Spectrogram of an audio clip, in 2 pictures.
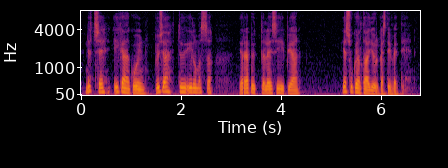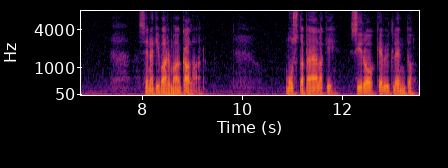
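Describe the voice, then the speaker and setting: A man's voice: deep voice, expressive, pauses often, mellow, dry recording. A man narrating a scripted educational birdsong guide, leading the listener as if on a field walk.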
